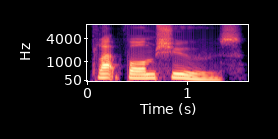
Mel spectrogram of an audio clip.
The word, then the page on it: platform shoes: British English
